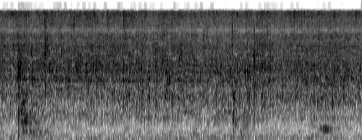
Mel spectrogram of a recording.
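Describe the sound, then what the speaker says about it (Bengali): Chopped onions, two large ones, frying in a pan with a steady, close, dense sizzle and a few faint clicks of stirring, no voices. "এবার এতে ভেজে নেবো একটু ভালো করে পেঁয়াজটা একটু ভালো করে ভেজে নিয়েছি"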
